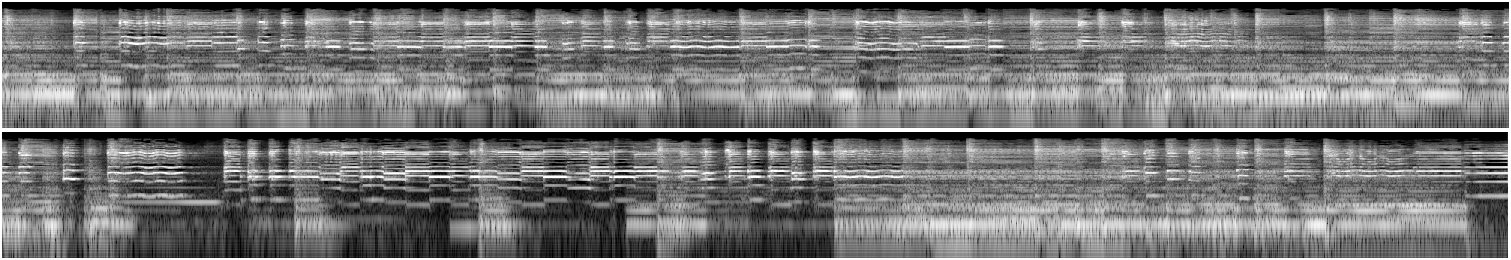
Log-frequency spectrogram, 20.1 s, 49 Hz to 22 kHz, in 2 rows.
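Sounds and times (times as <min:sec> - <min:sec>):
acoustic guitar accompaniment: 0:00.0 - 0:20.0
violin melody with vibrato: 0:00.0 - 0:20.0.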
